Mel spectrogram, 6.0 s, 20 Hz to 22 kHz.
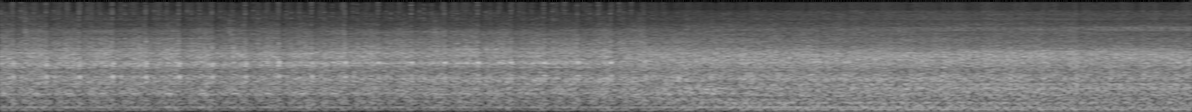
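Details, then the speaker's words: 2021 Chevrolet Silverado 2500 Duramax diesel, first start after a faulty radiator was replaced and about 5 gallons of coolant added, with no leaks seen: steady, even diesel clatter at idle with no knocks, squeals or misses; normal idle. "Got it running. Looking around, making sure nothing's leaking. Every sound I'm listening to."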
